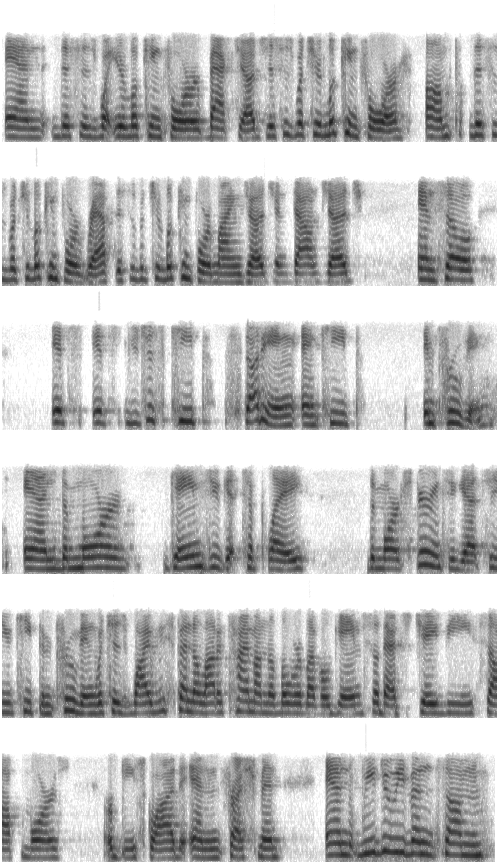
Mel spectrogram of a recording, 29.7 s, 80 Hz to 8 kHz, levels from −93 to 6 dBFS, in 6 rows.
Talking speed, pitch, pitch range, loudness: 180 wpm, 205 Hz, 185-235 Hz, -16 LUFS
